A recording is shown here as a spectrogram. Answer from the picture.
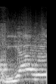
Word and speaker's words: Yahweh: yapon mao nga ang Yahweh YHWH sa Latin JHBH pero sa paglitok Yahweh lang yapon ay kay ang pronunciation o ang paglitok sa J pwede po og Y mo nang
